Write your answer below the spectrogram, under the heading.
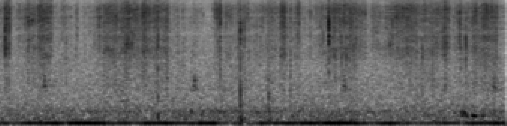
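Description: Near silence: faint rustling and light ticks of a metal crochet hook pulling fluffy acrylic scrubber yarn through stitches, over a low steady hum.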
